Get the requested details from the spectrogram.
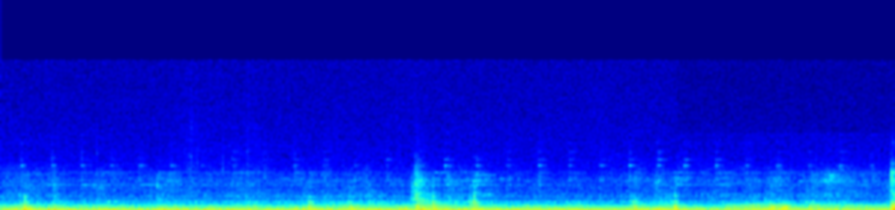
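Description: Rain patters on a car windshield.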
